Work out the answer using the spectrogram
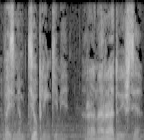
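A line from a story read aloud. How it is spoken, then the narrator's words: Barely audible reply. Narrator (Russian): Еле слышно ответил Миронов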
